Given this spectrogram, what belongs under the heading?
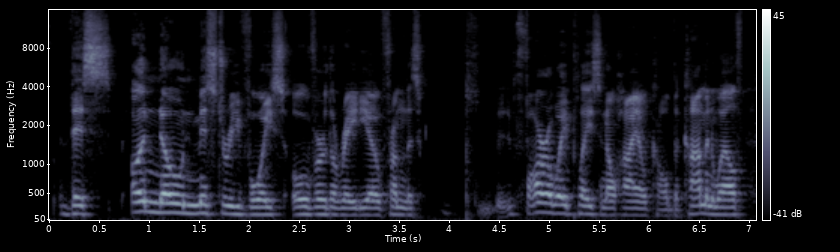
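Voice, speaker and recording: A man giving a casual commentary vlog, rambling with many restarts and swinging his pitch and loudness animatedly. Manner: rambling, with frequent restarts and stumbles. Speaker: vlogger reviewing a TV series.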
